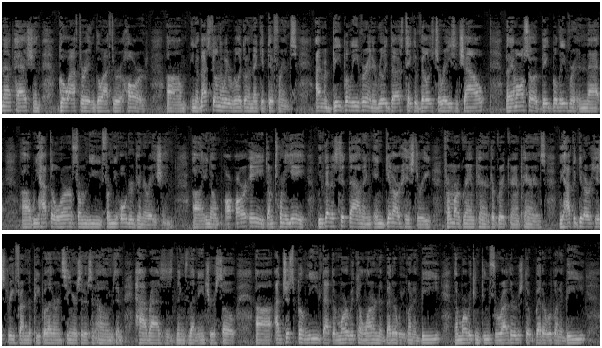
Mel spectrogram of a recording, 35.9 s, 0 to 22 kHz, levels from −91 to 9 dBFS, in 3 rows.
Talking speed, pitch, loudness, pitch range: 225 wpm, 125 Hz, -28 LUFS, 115-130 Hz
